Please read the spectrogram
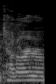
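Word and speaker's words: Tal'Dorei: Yes, so Critical Role streaming, Critical Role, the new, and I'm going to say this wrong, is it Tal Dorei? – Yes, the Tal Dorei Reborn, which should release, I believe it was at the 18th.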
